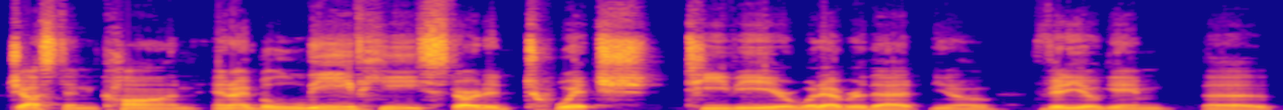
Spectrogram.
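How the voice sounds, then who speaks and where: Speaking at a measured pace, a fairly low-voiced man joins a podcast interview as a guest. He works as a performance coach, and his talk is rambling, filler-heavy, energetic and motivational.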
